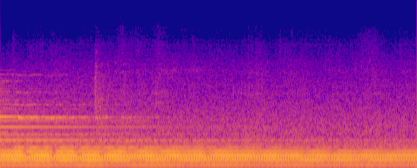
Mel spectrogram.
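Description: Live band holding a sustained chord, electric guitars ringing out as one steady drone while its higher notes fade away over the first couple of seconds.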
